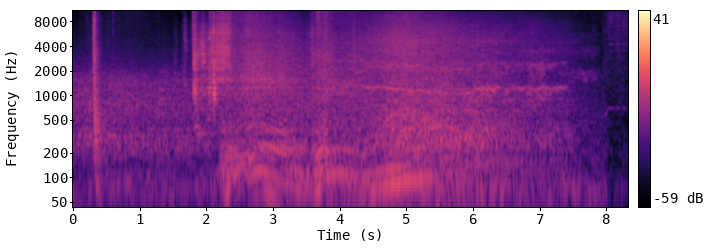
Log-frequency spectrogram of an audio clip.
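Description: Two sharp thuds, then a car engine runs as the car pulls away. The sound swells to a peak about five seconds in and then fades out.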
